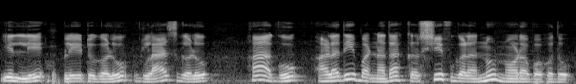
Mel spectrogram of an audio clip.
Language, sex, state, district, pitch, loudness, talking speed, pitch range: Kannada, male, Karnataka, Bangalore, 150 Hz, -13 LUFS, 105 wpm, 135-185 Hz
